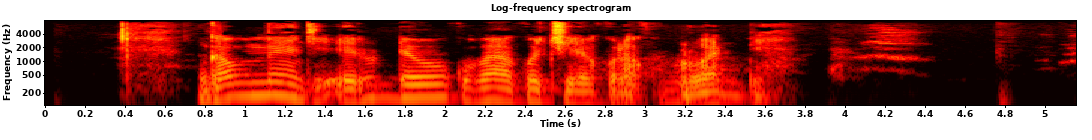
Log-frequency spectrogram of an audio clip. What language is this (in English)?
Ganda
